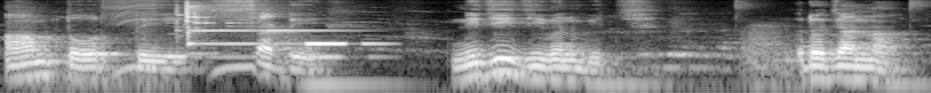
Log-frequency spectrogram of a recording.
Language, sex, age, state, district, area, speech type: Punjabi, male, 18-30, Punjab, Muktsar, rural, spontaneous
